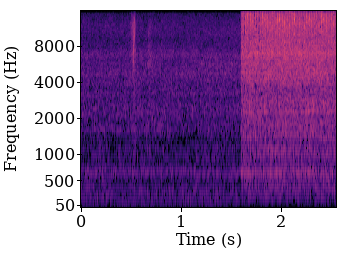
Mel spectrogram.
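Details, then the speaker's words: 1996 Chrysler Town & Country 3.8 V6, 225,000 miles, hot day, idling after replacing ignition coils for P0352/P0353: even steady hum, no stumble; faint bearing noise suspected from a failing water pump. "225,000 miles. Fires right up."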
